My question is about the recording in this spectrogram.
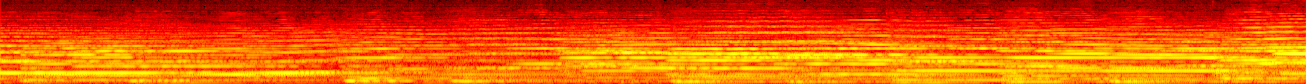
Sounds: fiddle, Musical instrument, Music

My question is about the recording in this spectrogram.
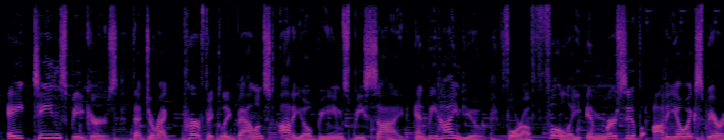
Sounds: Speech, Music

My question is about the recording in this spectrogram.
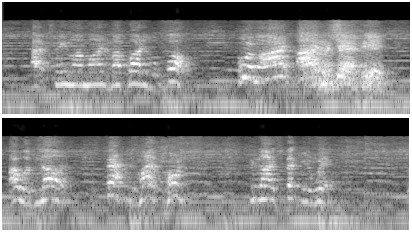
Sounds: Speech, Music, Male speech

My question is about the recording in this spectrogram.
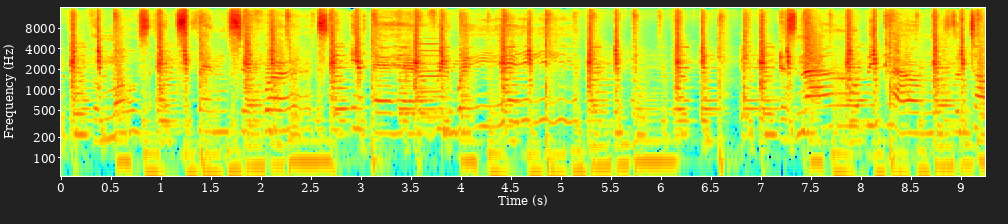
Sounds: Music, Rhythm and blues

